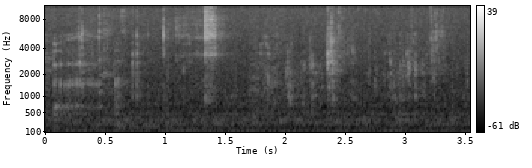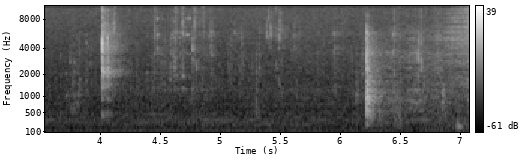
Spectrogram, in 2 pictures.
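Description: Quiet chewing of a mouthful of Korean instant noodles, broken by about four sharp clicks spread through it.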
